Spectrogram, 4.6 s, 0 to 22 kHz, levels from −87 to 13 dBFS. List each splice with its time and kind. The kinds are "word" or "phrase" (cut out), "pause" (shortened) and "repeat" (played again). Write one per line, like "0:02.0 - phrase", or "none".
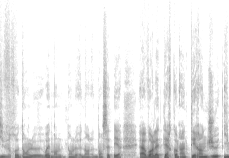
0:01.0 - word
0:02.3 - word
0:03.6 - word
